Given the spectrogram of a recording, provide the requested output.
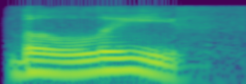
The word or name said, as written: belief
